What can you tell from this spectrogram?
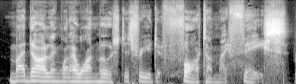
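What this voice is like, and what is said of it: Put-on character voice. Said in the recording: “I don't know why I was doing whatever that voice was that I was doing.”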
